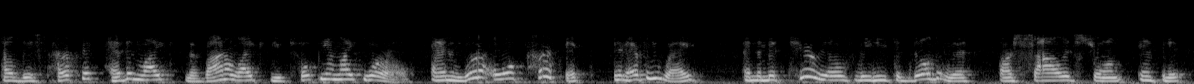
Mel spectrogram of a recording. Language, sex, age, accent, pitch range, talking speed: English, male, 60-79, American, 145-195 Hz, 140 wpm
